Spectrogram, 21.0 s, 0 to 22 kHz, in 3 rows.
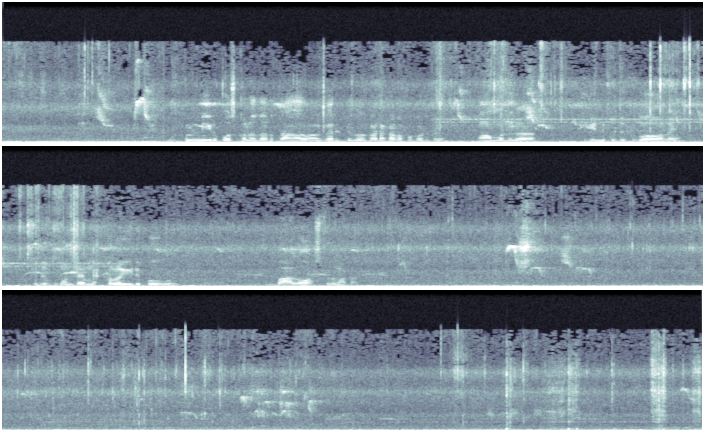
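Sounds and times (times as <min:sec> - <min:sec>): steady low rumble: 0:00.0 - 0:20.9.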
